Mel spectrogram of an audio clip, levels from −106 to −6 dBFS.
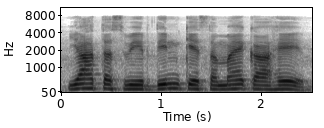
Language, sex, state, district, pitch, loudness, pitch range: Hindi, male, Jharkhand, Ranchi, 160 Hz, -17 LUFS, 150-170 Hz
